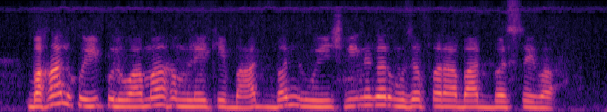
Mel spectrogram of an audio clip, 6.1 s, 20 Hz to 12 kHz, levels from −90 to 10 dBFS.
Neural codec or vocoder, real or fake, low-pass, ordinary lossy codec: none; real; 10.8 kHz; Opus, 16 kbps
